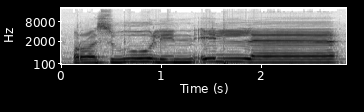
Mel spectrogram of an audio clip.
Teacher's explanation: اگر حروف ہلکی میں سے حمزہ ہا، عین ہا، غین خا، مطلب ان 6 میں سے کوئی سا بھی ایک حرف آ جائے تو تنوین کی آواز کو ظاہر کر کے پڑھتے ہیں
